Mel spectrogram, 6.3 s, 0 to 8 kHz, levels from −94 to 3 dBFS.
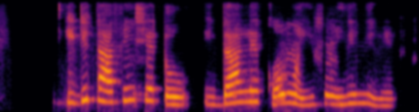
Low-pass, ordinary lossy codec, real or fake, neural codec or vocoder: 7.2 kHz; none; fake; codec, 44.1 kHz, 2.6 kbps, DAC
